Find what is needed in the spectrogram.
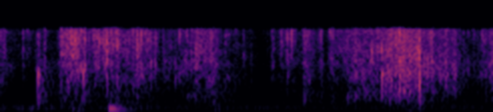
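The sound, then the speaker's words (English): Close, scratchy rustling of paper wrapping rubbing and crinkling right against a microphone, a continuous uneven friction noise with small crackly bursts throughout and no voices. “The paper's rubbing up against the microphone.”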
